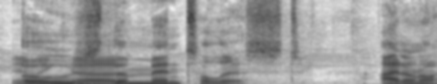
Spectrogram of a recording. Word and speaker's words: Oz: Just like OZ, Oz, but it looks like Oz. Oz Perlman is his name. It's pronounced Oz, but okay.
